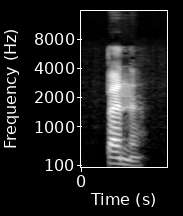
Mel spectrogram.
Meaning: inflection of paner: 1. first/third-person singular present indicative/subjunctive 2. second-person singular imperative
- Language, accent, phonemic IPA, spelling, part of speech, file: French, France, /pan/, pane, verb, LL-Q150 (fra)-pane.wav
